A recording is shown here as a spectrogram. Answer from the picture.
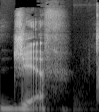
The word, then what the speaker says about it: GIF: It's pronounced Jif, but it's graphical, like like that. So GIF makes more sense if you're looking at the acronym.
